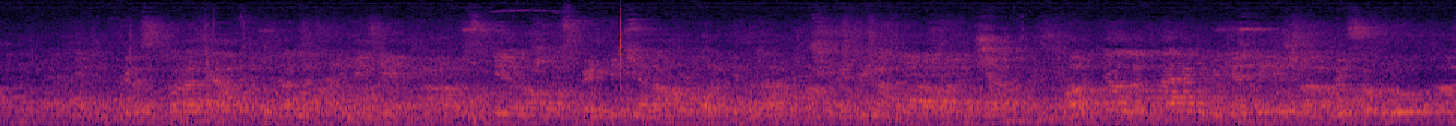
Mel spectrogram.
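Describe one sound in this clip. A middle-aged man speaks calmly into microphones.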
